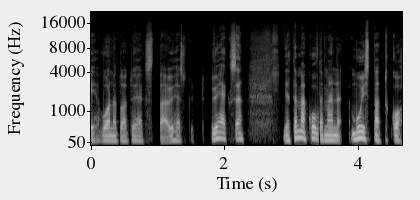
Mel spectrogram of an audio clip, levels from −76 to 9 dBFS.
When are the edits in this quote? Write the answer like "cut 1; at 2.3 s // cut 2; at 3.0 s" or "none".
cut 1; at 3.4 s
